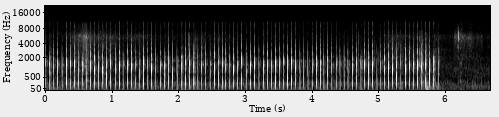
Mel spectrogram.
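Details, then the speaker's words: EMG simulator software demonstrating jitter increased to 110 microseconds with blocking, simulating unstable neuromuscular transmission: rapid, regular motor unit firing at about 190 a minute, with crackly, unstable discharges and missing components. "we can increase the heat from normal 22 18 microseconds and we see the variability in shape on consecutive discharges if the uterus set to even higher value say 110 microsecond and the instability is much more pronounced and individuals by components are missing"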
